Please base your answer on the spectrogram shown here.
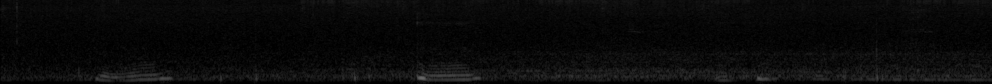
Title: snoring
